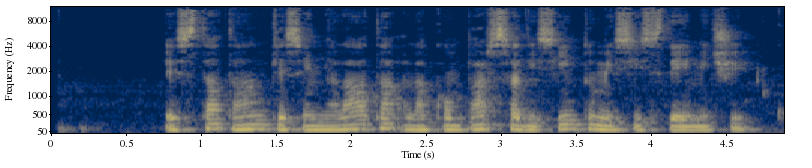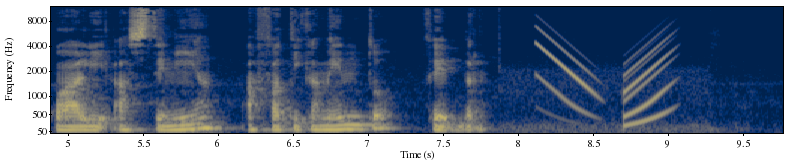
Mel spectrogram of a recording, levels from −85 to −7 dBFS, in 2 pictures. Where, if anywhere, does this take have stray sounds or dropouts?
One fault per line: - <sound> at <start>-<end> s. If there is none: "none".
- chirp at 8.1-9.1 s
